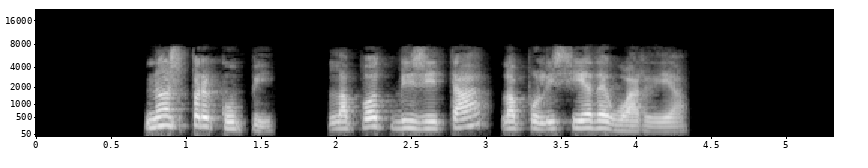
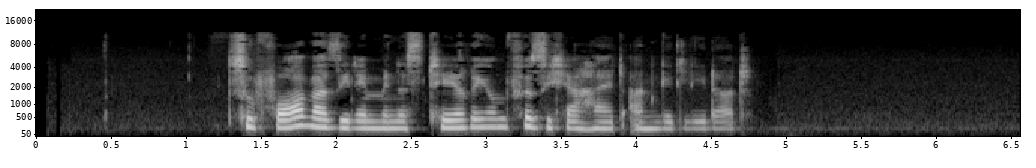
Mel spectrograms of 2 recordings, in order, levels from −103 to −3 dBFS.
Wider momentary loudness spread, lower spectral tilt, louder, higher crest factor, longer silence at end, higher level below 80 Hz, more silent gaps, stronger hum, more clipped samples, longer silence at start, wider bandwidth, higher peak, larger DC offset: second, 12 LU vs 17 LU; about the same, -4 dB/octave vs -4.5 dB/octave; first, -19 LUFS vs -31 LUFS; about the same, 20 dB vs 20 dB; second, 1 s vs 1.8 s; first, -66 dBFS vs -84 dBFS; first, 1.60-1.94 s, 3.05-3.10 s vs none; neither; neither; second, 0.75 s vs 1.3 s; second, 7.8 kHz vs 11.5 kHz; first, -2 dBFS vs -14 dBFS; neither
